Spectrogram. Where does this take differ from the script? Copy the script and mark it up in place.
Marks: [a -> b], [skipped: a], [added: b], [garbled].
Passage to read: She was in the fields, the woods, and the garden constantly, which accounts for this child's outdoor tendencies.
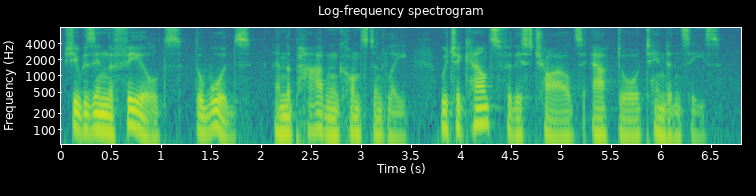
She was in the fields, the woods, and the [garden -> pardon] constantly, which accounts for this child's outdoor tendencies.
